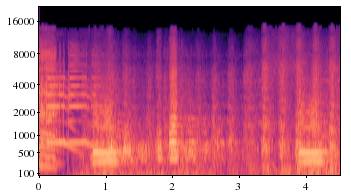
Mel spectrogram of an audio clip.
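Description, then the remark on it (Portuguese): A train rumbles along the tracks with a steady rhythmic clatter, opening with a sharp whistle and sounding a sustained horn tone twice more as it rolls past. “A aventura começou logo no comboio.”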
